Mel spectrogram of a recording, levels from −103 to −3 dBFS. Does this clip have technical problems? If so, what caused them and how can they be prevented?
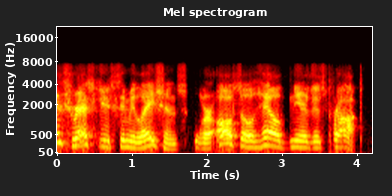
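Yes. AMR bit errors make the speech hoarse and gargly from 0.47 to 0.81 s, and harsher after "were also held", from 3.50 to 4.00 s. Weakly protected codec bits arrived flipped, scattering excitation pulses and skewing pitch and gain. A stronger radio link or better channel coding would prevent this.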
